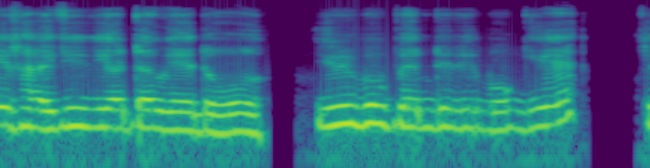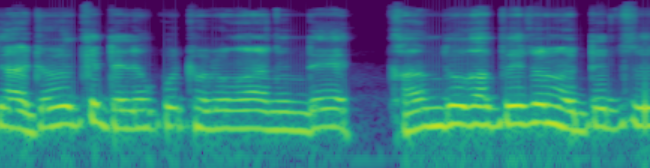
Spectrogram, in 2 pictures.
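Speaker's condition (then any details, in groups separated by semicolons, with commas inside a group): Brain lesion disability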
